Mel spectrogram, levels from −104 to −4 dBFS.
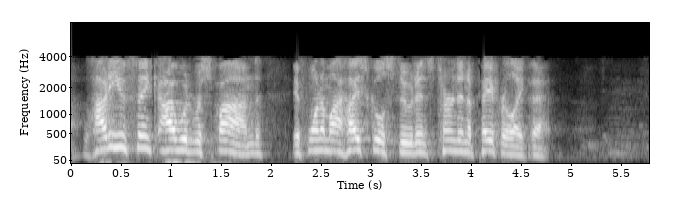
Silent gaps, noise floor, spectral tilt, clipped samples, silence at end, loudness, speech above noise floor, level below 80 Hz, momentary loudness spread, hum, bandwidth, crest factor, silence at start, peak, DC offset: none; -54 dBFS; -11 dB/octave; under 0.1%; 1 s; -16 LUFS; 39 dB; -58 dBFS; 11 LU; none; 4.1 kHz; 16 dB; 0 s; 0 dBFS; under 0.1%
